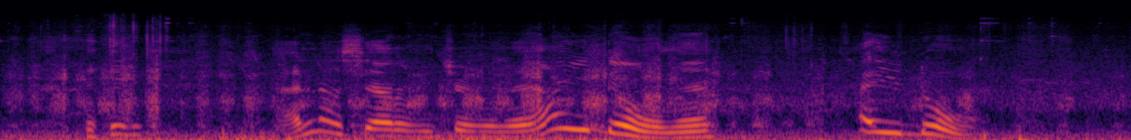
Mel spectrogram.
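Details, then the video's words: Staffordshire Bull Terrier among male dogs at a park on a long evening, in a 'wolf pack chat'. A run of whining, howl-like tones that rise and bend downward, arriving in short linked bursts, with a pause before two final whines. "Long evening at the park male wolf pack chat"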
